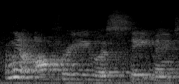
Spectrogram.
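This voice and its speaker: A woman pastor preaching a sermon at a pulpit microphone in a church sanctuary, in a gentle, reflective way that invites listeners to practice. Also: on the high side, lively intonation, fast talker. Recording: very echoey church hall, distant mic, faint hiss.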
